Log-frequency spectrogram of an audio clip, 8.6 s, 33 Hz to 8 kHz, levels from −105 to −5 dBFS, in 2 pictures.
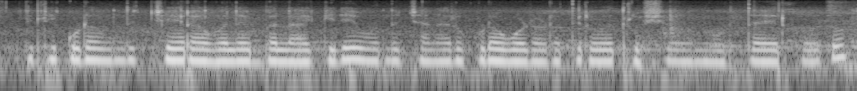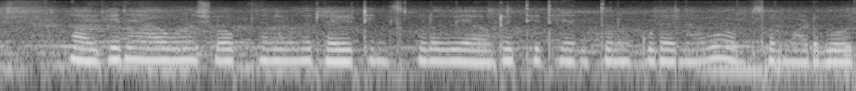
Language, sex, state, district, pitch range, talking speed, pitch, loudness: Kannada, female, Karnataka, Chamarajanagar, 195-210 Hz, 70 wpm, 205 Hz, -27 LUFS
